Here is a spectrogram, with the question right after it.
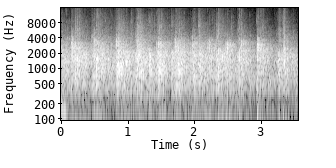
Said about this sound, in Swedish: Jag, ja, han är värd en applåd.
